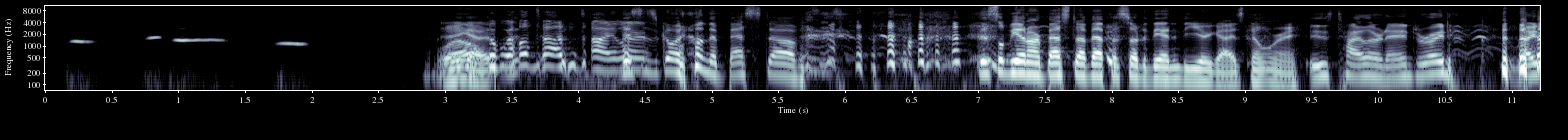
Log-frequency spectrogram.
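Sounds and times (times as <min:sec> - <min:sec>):
person whistling a nursery rhyme tune: 0:00.0 - 0:02.1
speech: 0:02.8 - 0:11.2
laughter: 0:03.0 - 0:11.2.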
